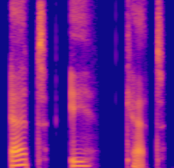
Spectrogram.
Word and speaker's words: etiquette: Pronounced et-i-ket. The word comes from French and was originally used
